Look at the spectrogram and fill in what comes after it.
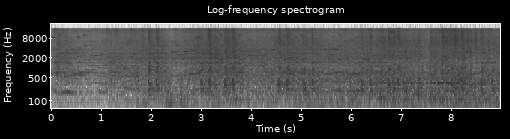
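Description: Electric commuter train running in along the platform, its wheels clattering over the rail joints in a steady rhythm of clicks, getting louder as the cars pass close by.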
